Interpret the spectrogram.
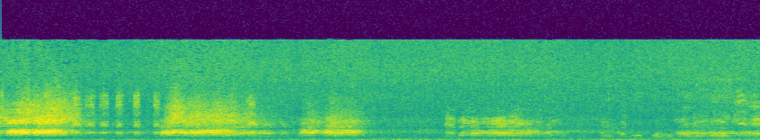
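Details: Greylag geese in a small flock on the ground at medium distance: several nasal honks in loose bursts, fading to softer, distant honking, with low rumbling background noise throughout.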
